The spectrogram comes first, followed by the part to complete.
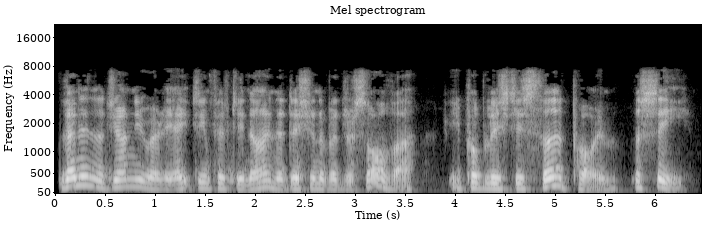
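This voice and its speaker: A man in his seventies speaks as a writer and lecturer, formal and measured, as if reading from a prepared script or reciting verse. His pitch sits in an ordinary male range. The recording is a little dull and lo-fi, like a webcam indoors. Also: lively intonation, creaky, breathy edge. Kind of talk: scripted talk and poetry recital.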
